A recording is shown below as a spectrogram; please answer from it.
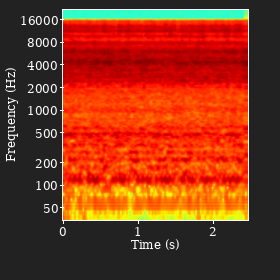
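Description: Steady, even sizzle of a halibut fillet frying in butter in a skillet over a gas burner.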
